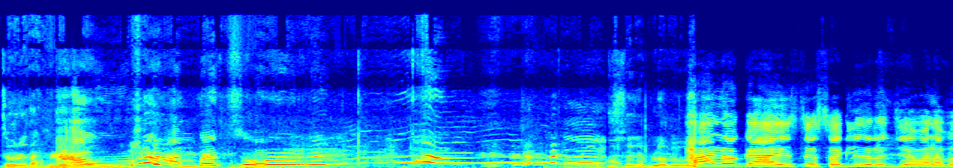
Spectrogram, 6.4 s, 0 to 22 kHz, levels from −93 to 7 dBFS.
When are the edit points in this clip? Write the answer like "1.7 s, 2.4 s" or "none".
4.1 s

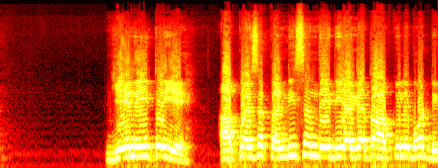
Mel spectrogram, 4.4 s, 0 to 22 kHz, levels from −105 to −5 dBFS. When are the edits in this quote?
none

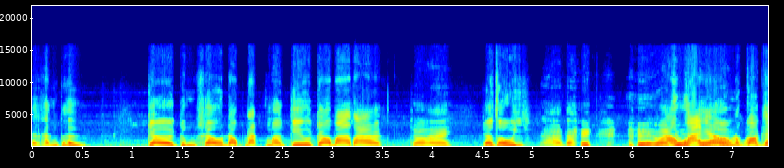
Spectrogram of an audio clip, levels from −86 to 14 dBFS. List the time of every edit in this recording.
none

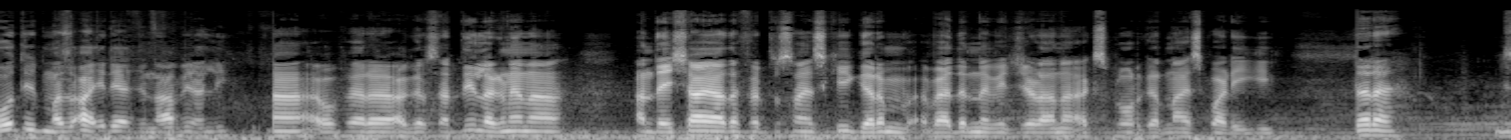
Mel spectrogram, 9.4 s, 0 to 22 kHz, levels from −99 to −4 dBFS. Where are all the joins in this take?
1.7 s, 8.4 s

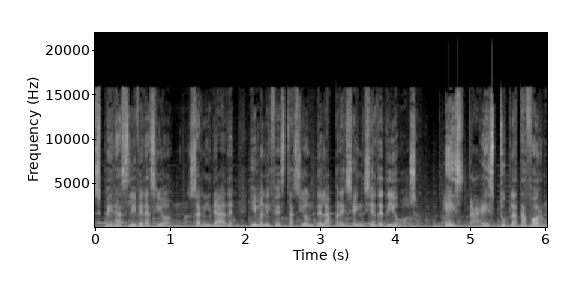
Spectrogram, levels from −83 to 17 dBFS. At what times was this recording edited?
none

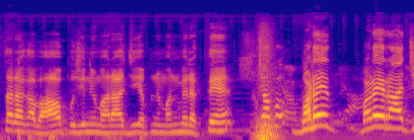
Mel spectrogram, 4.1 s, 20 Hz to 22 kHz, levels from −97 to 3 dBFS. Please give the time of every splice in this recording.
2.6 s

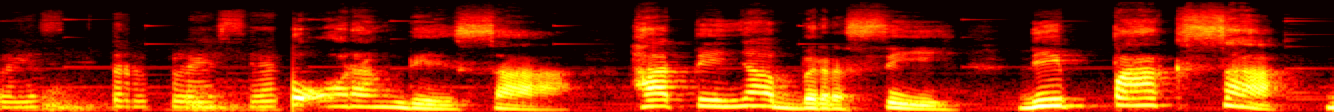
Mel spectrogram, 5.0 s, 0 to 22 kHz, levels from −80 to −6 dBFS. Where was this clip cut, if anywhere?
1.1 s

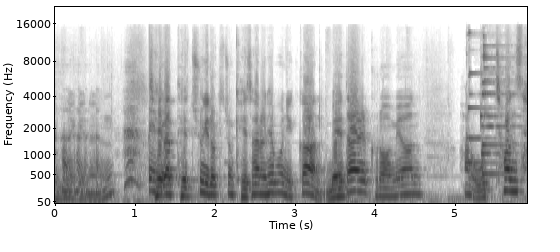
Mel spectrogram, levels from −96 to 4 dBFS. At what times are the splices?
1.2 s

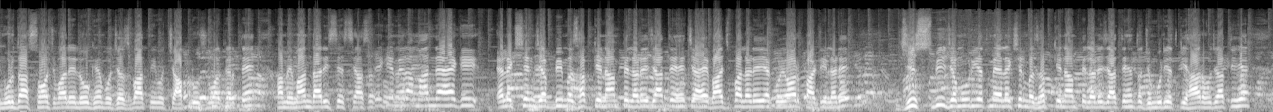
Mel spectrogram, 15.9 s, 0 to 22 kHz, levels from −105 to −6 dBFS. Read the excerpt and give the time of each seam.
4.8 s

